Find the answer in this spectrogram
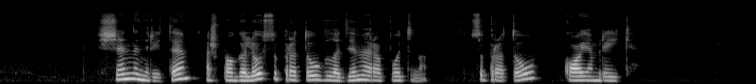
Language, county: Lithuanian, Klaipėda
